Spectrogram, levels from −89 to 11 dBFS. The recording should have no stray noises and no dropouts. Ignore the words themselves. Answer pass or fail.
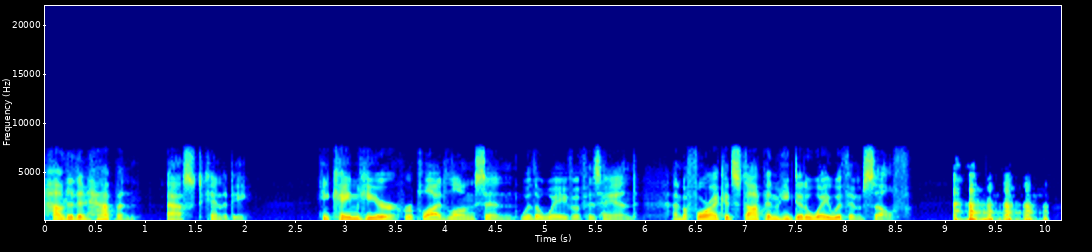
fail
